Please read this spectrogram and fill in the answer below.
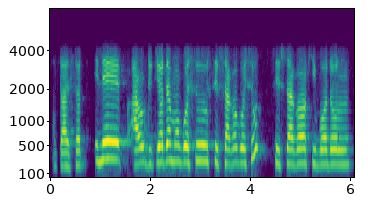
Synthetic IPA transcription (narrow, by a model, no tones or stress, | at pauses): taisɔt | ineaɹuditijɔtɛmɔjɡojsʊ̃sipsaɡɔɡojsʊ̃ | sipsaɡɔxʰibɔdol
